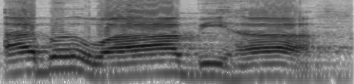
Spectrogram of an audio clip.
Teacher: ابا میں قلقلہ کریں گے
